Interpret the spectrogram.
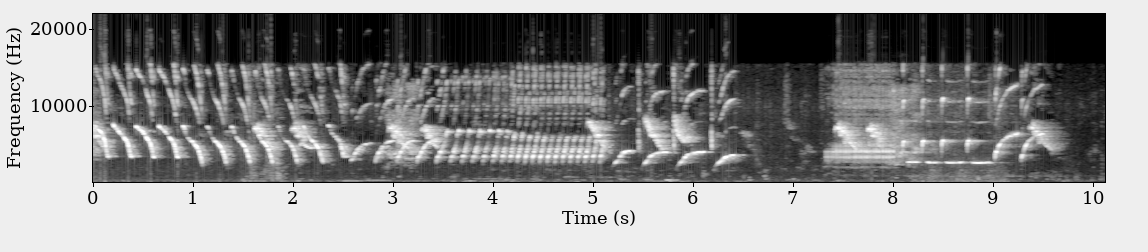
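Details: Pet canary kept at home, singing as company for coffee: rapid trills of repeated high upward-sweeping notes, buzzy rolled phrases and a brief pause before a fresh burst of sweeping syllables.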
